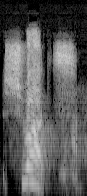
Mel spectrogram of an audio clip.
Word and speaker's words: schwarz: Just pay attention to the pronunciations, okay? It's grün, and schwarz.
